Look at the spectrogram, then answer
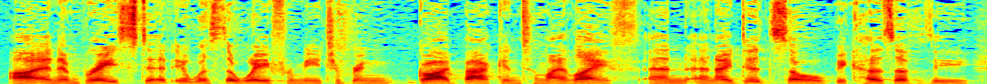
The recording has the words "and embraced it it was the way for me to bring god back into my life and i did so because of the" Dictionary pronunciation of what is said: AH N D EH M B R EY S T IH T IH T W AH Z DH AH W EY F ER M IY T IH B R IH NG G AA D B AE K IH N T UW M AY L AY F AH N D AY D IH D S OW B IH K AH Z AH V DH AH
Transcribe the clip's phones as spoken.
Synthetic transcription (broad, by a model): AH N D EH M B R EY S T IH T IH T W AH Z DH AH W EY F ER M IY T IH B R IH NG G AA D B AE K IH N T UW M AY L AY F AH N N AY D IH D S OW B IH K AH Z AH V DH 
